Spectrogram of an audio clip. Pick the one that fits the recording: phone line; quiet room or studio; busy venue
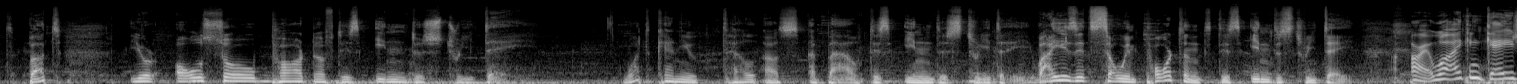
busy venue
